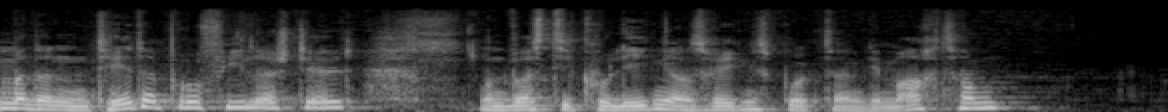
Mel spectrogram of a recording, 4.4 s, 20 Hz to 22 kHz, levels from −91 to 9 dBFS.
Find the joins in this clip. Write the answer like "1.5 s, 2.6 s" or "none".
none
